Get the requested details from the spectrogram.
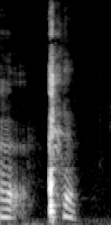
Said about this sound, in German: Gut, nochmal einmal räuspern. Gesundheit.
